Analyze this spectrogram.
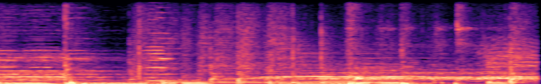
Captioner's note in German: Dynamische Musik; Jubel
